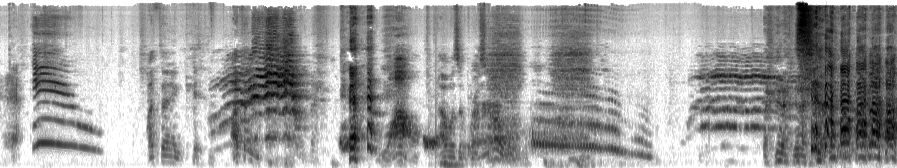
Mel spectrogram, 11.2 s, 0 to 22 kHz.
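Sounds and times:
speech: 2.0s - 7.5s, 9.6s - 11.2s
cats meowing: 2.6s - 10.4s
laughter: 4.2s - 5.0s, 9.6s - 11.2s.

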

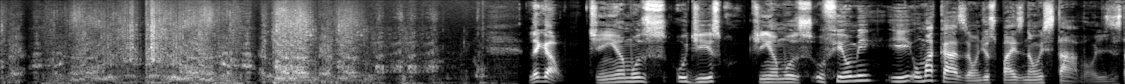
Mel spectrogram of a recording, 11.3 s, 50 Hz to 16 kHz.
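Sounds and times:
lion roaring at film opening: 0.0s - 5.0s
speech: 5.3s - 11.2s.

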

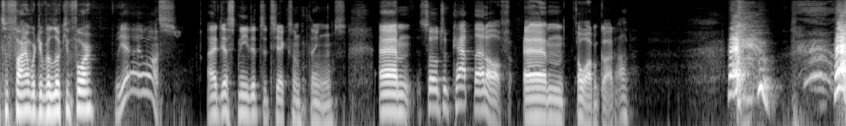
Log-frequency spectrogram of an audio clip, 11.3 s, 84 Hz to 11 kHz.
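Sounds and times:
speech: 0.0s - 8.5s, 9.7s - 10.4s, 11.1s - 11.2s
person sneezing: 9.7s - 10.4s.

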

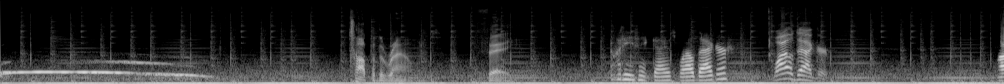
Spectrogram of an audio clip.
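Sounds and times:
wolf howling: 0.0s - 2.3s
low rumble: 0.0s - 10.0s
speech: 3.6s - 5.4s, 6.2s - 8.4s.

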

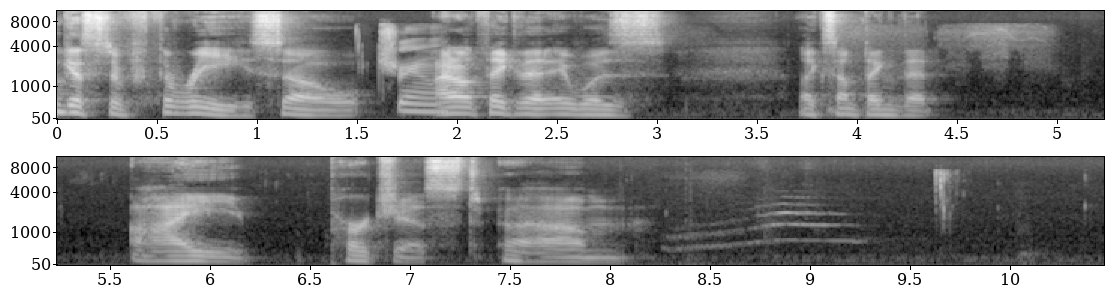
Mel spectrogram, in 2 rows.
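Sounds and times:
speech: 0.0s - 3.1s, 3.7s - 4.5s, 5.6s - 8.2s
cat meowing: 8.3s - 9.3s.

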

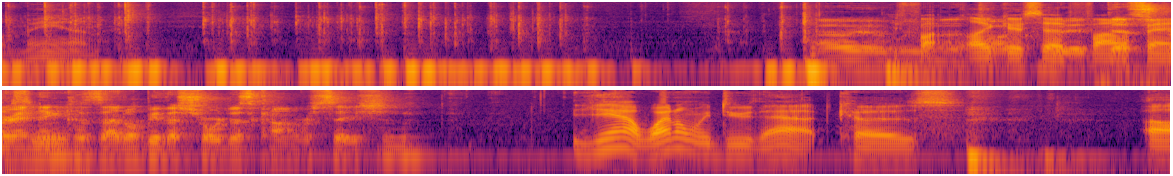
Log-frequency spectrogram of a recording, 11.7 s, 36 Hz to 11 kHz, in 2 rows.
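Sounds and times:
typing on a computer keyboard: 0.0s - 4.1s
low hum: 0.0s - 11.6s
speech: 4.1s - 8.1s, 8.7s - 10.8s.

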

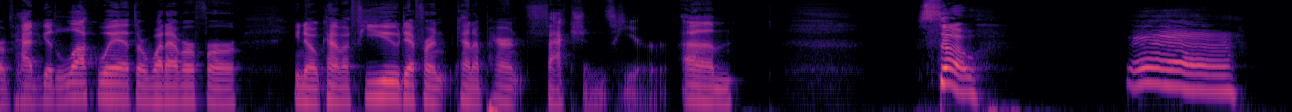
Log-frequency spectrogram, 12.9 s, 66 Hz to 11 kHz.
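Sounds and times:
speech: 0.0s - 7.4s, 9.2s - 10.0s, 11.2s - 12.5s
person yawning out loud: 11.3s - 12.6s.

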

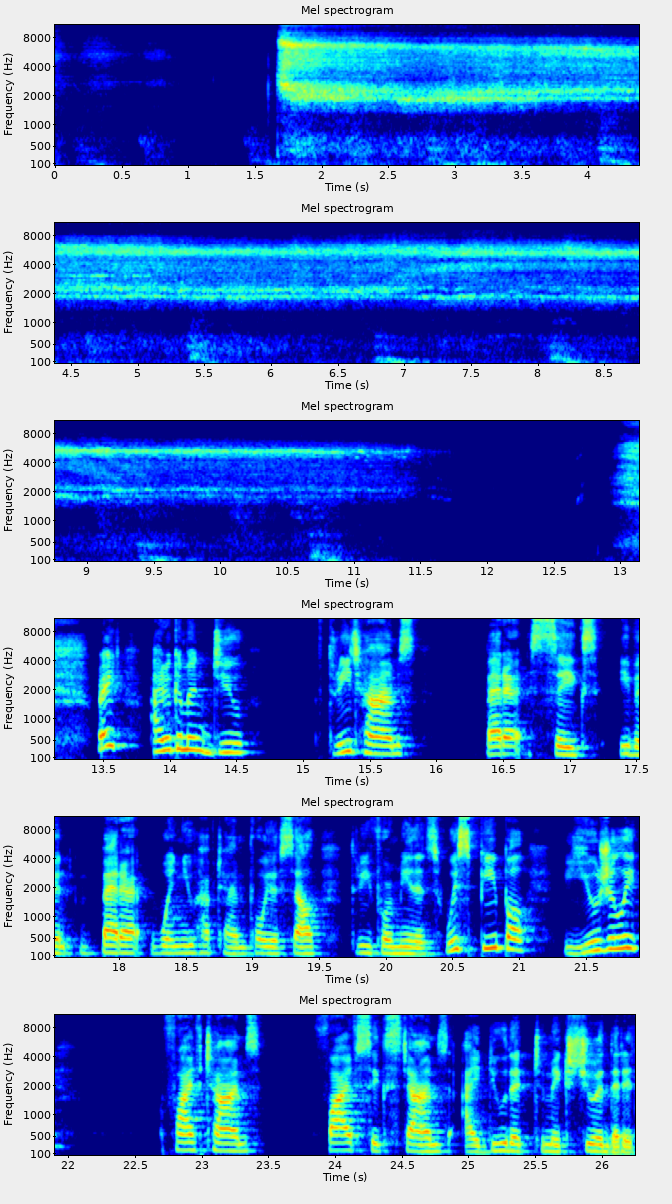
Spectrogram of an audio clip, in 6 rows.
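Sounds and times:
slow exhale through pursed lips in a relaxation breathing exercise: 0.0s - 11.8s
speech: 1.7s - 2.0s, 13.9s - 22.0s, 22.7s - 26.2s.

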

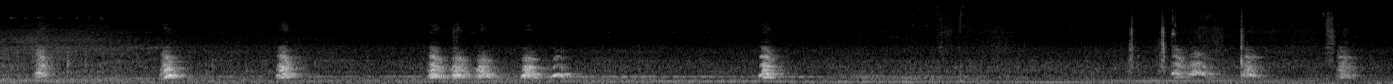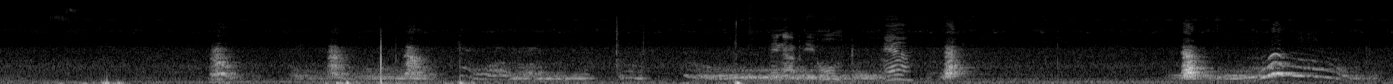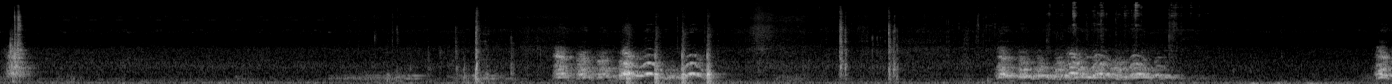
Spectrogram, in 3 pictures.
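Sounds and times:
two large dogs barking deeply: 0.0s - 0.9s, 1.5s - 8.3s, 11.7s - 13.8s, 15.9s - 23.9s, 25.6s - 28.3s, 33.3s - 35.2s, 37.8s - 40.0s, 41.5s - 41.7s
dog yips and whines: 11.7s - 12.7s, 17.0s - 21.8s, 25.7s - 28.2s, 33.4s - 35.0s, 37.8s - 39.7s.

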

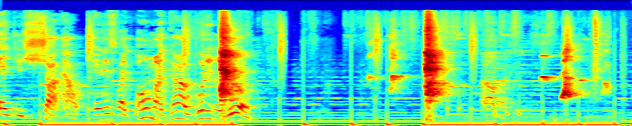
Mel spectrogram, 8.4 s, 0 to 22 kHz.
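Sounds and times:
speech: 0.0s - 3.9s, 6.4s - 7.6s
dog barking: 2.9s - 3.4s, 4.9s - 6.2s, 7.2s - 8.2s
dog whimpering and yipping: 4.8s - 8.3s.

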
